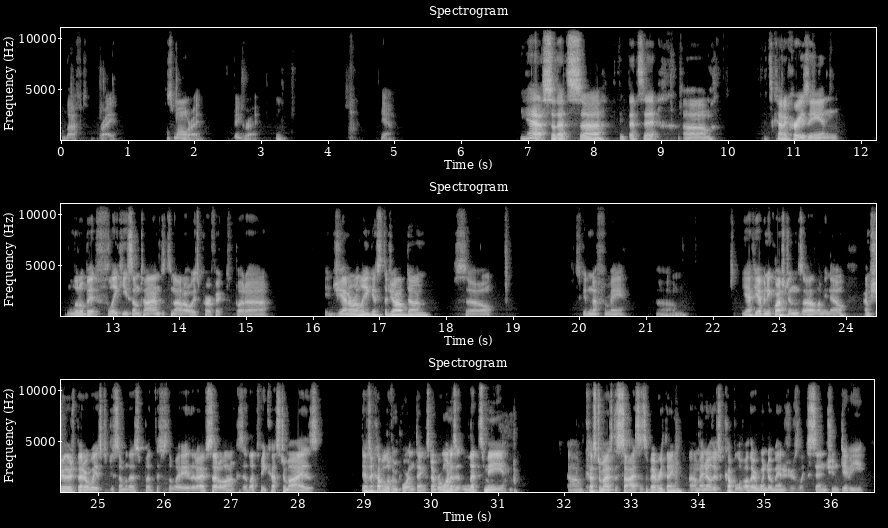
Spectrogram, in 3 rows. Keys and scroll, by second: 0.0 ctrl+shift+super+b, 0.4 ctrl+shift+super+,, 1.6 ctrl+shift+super+l, 2.5 ctrl+shift+super+., 3.3 ctrl+shift+super+,.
